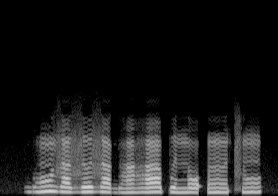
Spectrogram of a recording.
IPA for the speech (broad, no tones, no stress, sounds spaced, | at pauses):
ɡʱ ɔ̃ z a z ə z a ɡʱ ã ɦ a p ɘ n ɔ ʔ ə̃ː t͡s õ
